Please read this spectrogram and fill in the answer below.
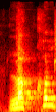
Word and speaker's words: লক্ষ্মণ: ডি ইউনিটে 2025 26 সেশনে একটি প্রশ্ন এসেছিল লক্ষণ শব্দের প্রমিত উচ্চারণ নিচের কোনটি হবে অপশন ছিল চারটা রাইটসার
